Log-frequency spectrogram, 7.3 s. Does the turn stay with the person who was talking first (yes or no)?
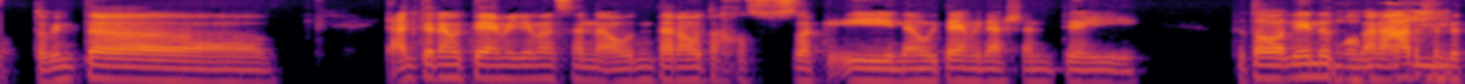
yes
